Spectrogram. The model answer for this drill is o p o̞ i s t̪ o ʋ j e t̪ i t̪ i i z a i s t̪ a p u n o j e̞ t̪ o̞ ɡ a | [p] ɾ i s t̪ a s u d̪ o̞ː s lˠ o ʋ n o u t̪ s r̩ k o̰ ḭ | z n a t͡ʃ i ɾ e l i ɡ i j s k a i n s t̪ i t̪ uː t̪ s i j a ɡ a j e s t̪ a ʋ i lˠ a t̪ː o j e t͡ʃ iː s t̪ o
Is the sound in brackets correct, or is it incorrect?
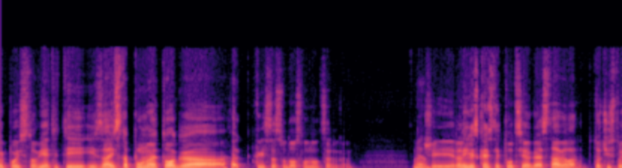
incorrect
